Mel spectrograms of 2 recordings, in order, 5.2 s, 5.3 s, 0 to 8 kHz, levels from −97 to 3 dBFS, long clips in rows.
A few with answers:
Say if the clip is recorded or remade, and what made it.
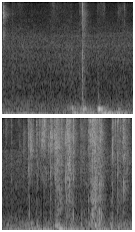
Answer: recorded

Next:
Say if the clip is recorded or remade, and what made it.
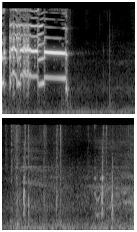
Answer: recorded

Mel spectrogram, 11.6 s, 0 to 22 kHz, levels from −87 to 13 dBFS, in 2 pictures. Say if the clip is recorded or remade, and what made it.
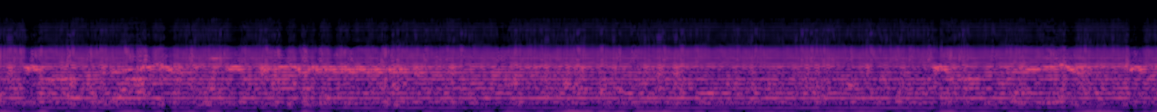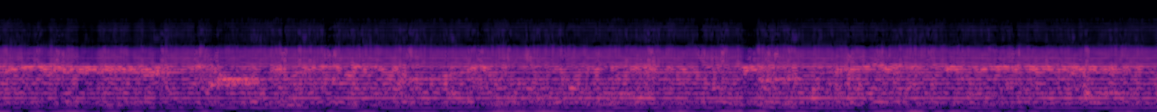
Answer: remade, vocoder, BigVGAN v2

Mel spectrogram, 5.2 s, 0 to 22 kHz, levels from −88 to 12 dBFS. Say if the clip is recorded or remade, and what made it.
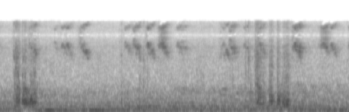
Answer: recorded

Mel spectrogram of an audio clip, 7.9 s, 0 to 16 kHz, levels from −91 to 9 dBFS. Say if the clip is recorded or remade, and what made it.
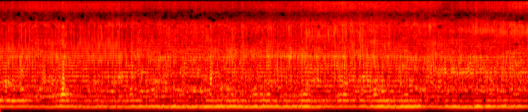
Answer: remade, vocoder, BigVGAN v2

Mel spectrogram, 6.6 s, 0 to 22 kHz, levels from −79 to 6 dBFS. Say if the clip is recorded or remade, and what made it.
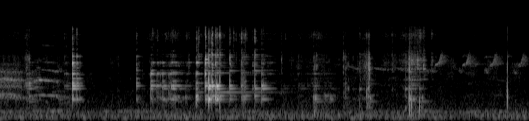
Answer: recorded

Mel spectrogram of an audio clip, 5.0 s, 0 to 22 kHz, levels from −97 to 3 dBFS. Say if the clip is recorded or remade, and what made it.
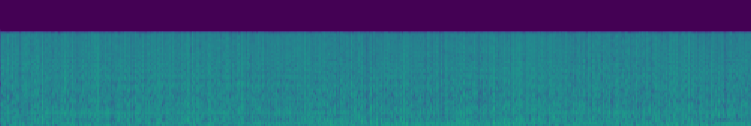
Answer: recorded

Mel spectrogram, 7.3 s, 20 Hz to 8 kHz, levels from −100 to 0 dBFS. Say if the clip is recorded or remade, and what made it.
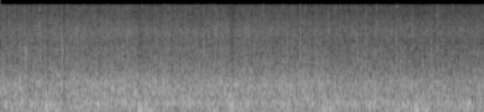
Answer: recorded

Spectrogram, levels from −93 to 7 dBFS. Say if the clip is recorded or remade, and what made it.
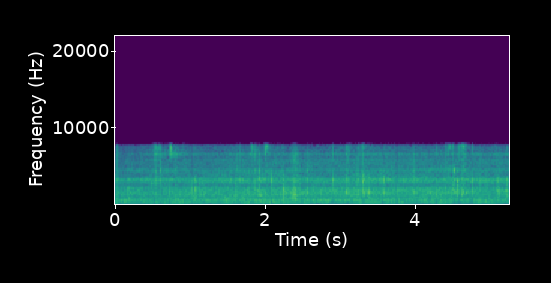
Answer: remade, codec, SNAC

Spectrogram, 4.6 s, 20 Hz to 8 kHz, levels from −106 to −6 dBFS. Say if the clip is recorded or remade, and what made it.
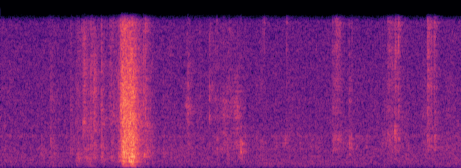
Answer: recorded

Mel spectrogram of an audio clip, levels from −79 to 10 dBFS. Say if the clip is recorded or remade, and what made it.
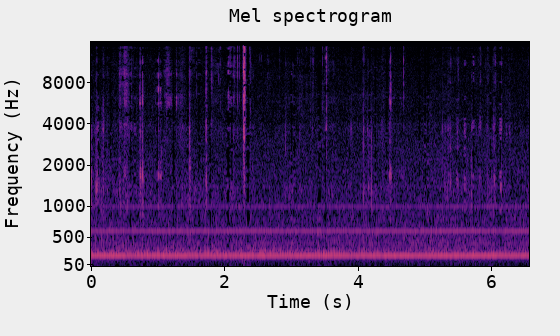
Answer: recorded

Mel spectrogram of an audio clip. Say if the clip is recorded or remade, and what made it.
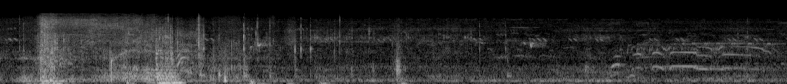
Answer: recorded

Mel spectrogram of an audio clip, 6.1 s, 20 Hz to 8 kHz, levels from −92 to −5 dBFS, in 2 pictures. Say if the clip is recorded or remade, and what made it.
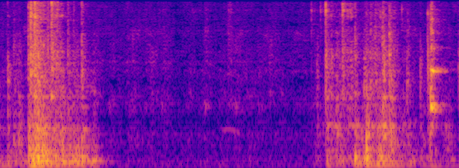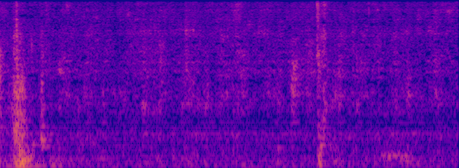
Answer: remade, vocoder, BigVGAN v2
